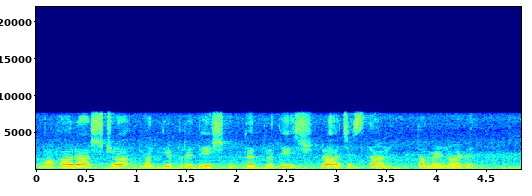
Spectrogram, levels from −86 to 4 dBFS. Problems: constant background noise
